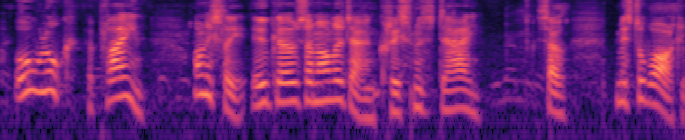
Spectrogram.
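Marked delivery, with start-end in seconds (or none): 0.1-3.6 high, bright mock amazement at the sky; Joe faking surprise. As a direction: pretend to spot a plane overhead. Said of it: "looks up at the sky and says".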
